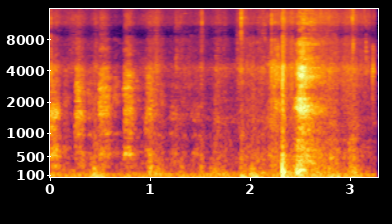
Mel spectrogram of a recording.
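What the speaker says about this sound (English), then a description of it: "The dogs just came flying up too." Several dogs pant close by in quick, repeated breaths, with a brief whimper or scuffle partway through and no talking.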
